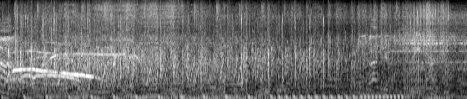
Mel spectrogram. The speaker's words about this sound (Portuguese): salve de palmas!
